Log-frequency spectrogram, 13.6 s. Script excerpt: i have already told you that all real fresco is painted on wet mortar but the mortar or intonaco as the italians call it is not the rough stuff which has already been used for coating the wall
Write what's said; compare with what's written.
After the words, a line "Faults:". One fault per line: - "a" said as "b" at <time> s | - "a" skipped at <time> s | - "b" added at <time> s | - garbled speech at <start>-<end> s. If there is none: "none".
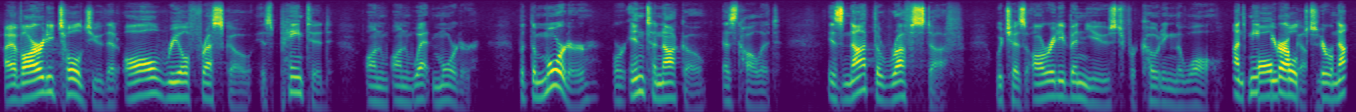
i have already told you that all real fresco is painted on on wet mortar but the mortar or intonaco as call it is not the rough stuff which has already been used for coating the wall [garbled]
Faults:
- "on" added at 3.9 s
- "the italians" skipped at 7.4 s
- garbled speech at 12.3-13.5 s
